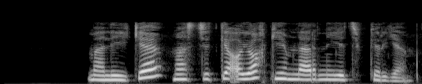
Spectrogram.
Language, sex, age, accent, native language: Uzbek, female, 25-34, Farg'ona, Uzbek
